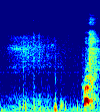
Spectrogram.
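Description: A man's loud breathy "whew" of relief about one and a half seconds in, after a faint steady hiss.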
